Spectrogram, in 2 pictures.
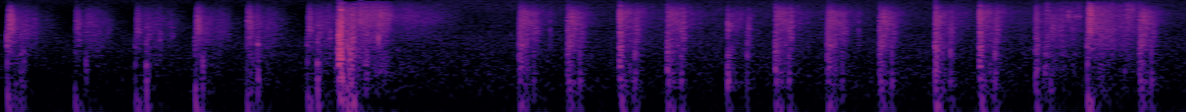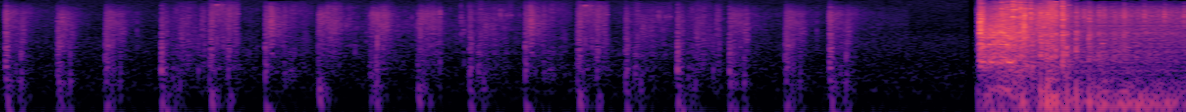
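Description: Quick footsteps thud on dirt.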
